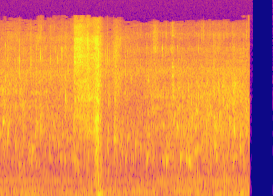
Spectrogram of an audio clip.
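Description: Shallow creek water running and gurgling over rocks, with one sharp tap about three quarters of a second in. The sound cuts out abruptly just before the end.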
